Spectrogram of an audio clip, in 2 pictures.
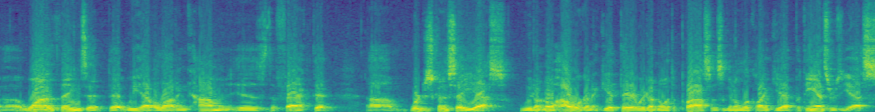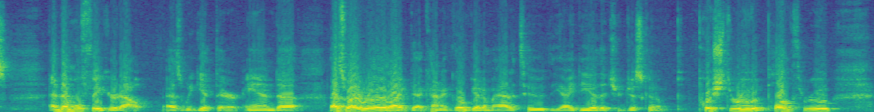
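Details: Adult male speaker; normal conversational speech.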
